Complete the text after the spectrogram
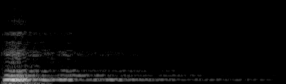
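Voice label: "Huh", voice; VO yami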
